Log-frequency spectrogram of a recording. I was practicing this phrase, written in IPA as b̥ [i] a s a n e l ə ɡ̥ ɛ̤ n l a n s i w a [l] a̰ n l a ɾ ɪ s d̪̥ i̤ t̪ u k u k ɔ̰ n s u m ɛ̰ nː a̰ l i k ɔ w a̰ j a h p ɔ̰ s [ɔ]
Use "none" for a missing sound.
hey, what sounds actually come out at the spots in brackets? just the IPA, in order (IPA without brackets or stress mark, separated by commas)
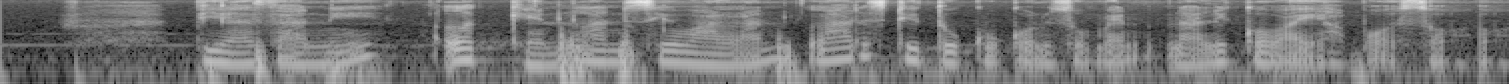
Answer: i, l, ɔ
